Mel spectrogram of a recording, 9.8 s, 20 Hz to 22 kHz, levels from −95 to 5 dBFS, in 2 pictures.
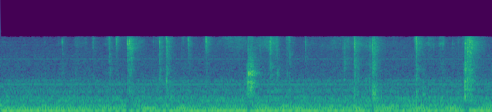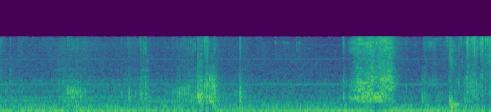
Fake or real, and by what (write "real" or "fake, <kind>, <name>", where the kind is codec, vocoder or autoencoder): fake, vocoder, BigVGAN v2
